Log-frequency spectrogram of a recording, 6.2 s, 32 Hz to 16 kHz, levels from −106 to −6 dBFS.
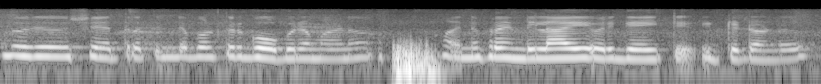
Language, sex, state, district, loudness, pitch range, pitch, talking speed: Malayalam, female, Kerala, Kollam, -20 LUFS, 215-240 Hz, 225 Hz, 95 wpm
